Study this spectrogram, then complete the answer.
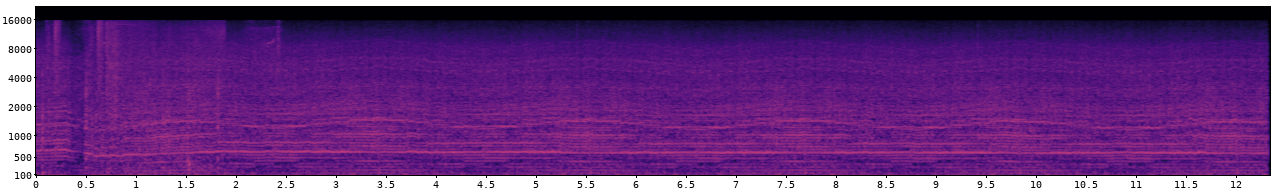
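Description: Tyres skid and hiss over loose sand.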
